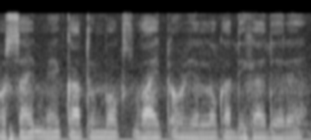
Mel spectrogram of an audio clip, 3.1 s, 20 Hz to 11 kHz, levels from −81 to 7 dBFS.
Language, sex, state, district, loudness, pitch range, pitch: Hindi, male, Arunachal Pradesh, Papum Pare, -19 LUFS, 105-110 Hz, 105 Hz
